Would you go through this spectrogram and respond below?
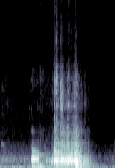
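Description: A step on a homemade camper trailer slides in and out with a short woody scrape and thump, a brief close movement lasting about a second.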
